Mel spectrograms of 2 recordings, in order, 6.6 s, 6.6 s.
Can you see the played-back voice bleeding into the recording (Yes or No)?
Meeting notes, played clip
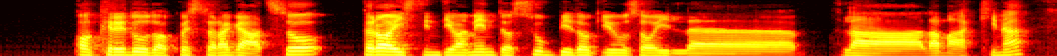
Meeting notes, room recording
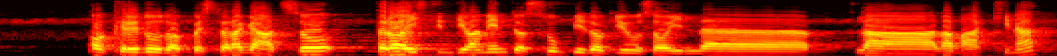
Yes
